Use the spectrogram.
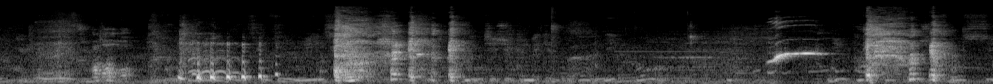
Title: My African Grey coughing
